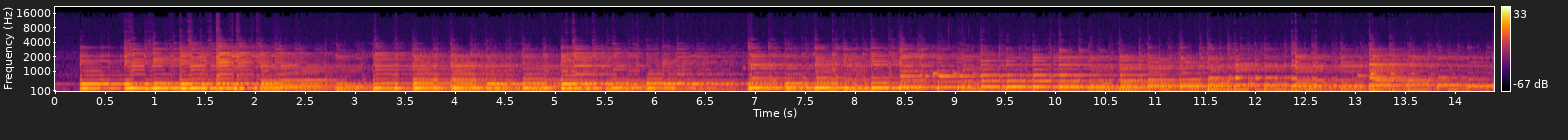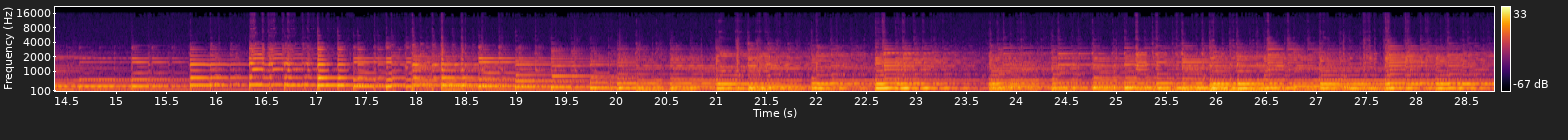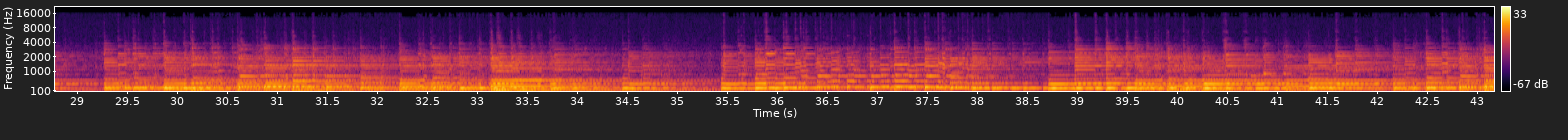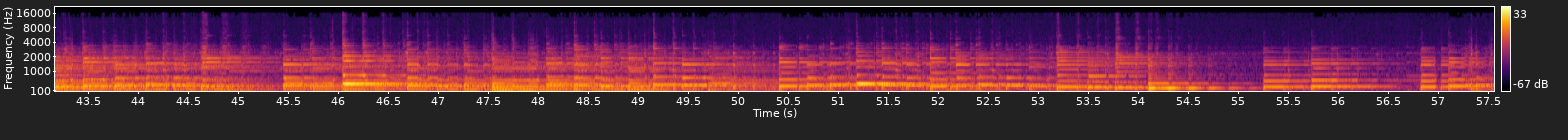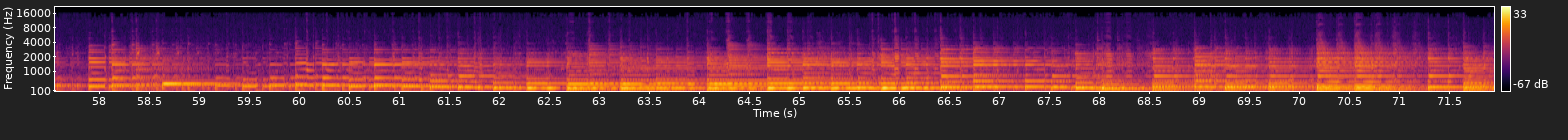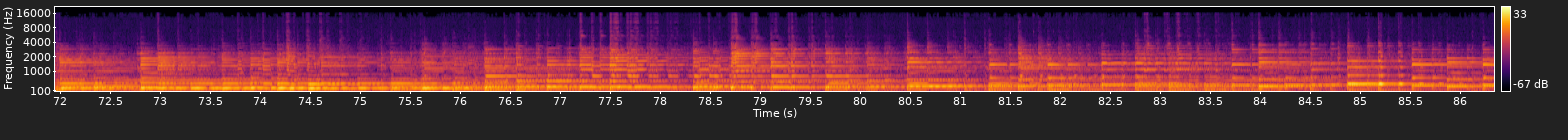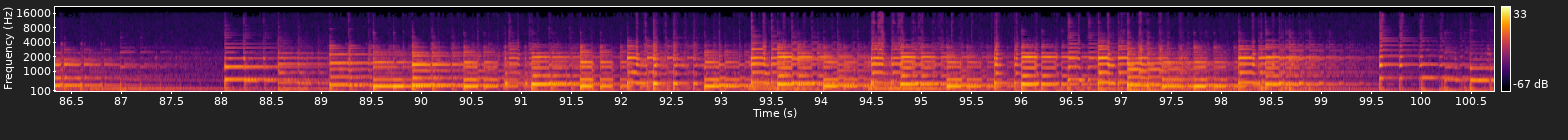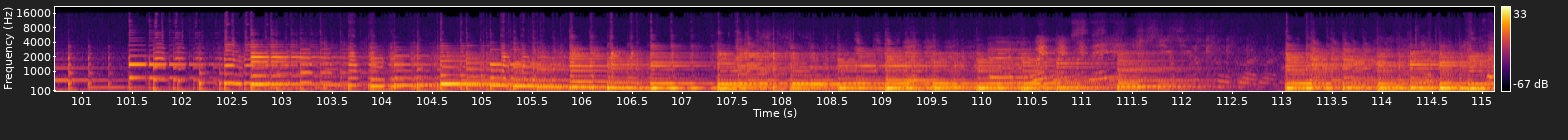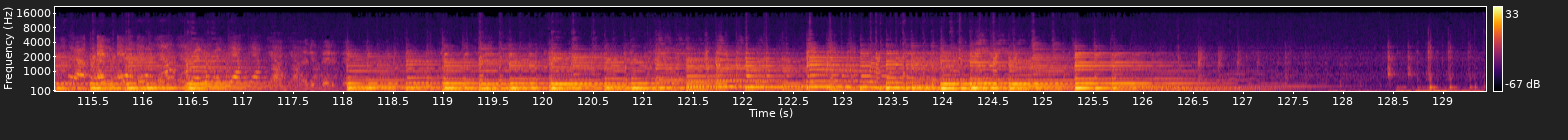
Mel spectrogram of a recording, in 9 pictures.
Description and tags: impro indian echo
Impro guitar Indian style with some echo sounds like sitar :)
